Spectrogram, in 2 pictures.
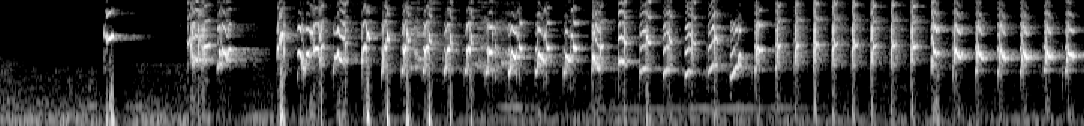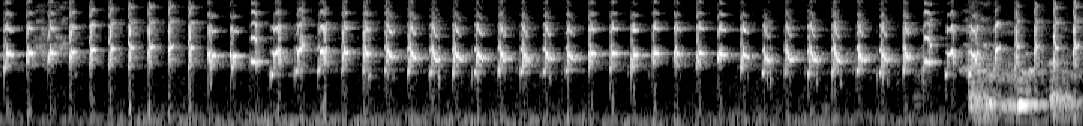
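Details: Lovebird long ngekek chatter, played to get other lovebirds answering: a couple of isolated chirps and a faint whistle, then a sustained fast rattle of high, harsh notes running to the end.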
